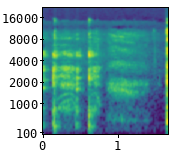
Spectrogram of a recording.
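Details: Two short, harsh coughs followed by a brief wheezy, whistling breath from a cystic fibrosis patient with severely decreased lung function, just home from hospital.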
